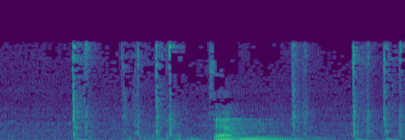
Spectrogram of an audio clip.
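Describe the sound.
Typing a chat message on a computer keyboard: a run of irregular clicks and taps, with a brief voice sound partway through.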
